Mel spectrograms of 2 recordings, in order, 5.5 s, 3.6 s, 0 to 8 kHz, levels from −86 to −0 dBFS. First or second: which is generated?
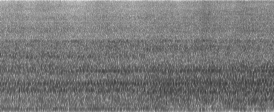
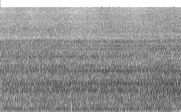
first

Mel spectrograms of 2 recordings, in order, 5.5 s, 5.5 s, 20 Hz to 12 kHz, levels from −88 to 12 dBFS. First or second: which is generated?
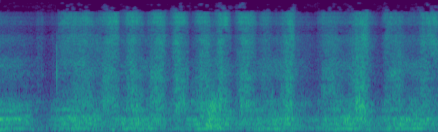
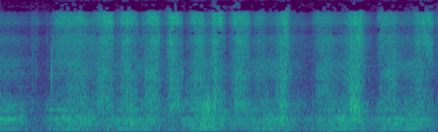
first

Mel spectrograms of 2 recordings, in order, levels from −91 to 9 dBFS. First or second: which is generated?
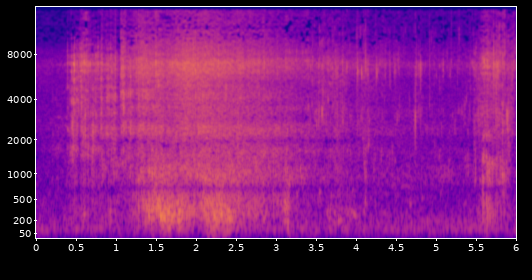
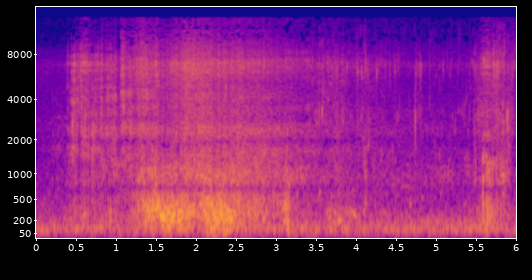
first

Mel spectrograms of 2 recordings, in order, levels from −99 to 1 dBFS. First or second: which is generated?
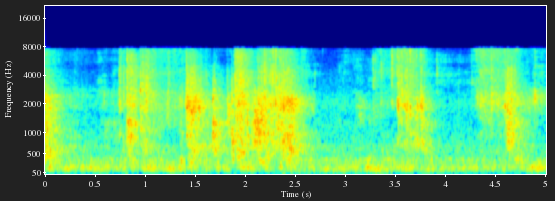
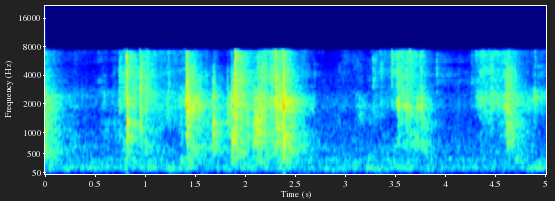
second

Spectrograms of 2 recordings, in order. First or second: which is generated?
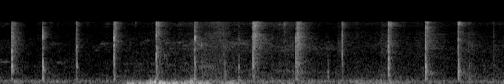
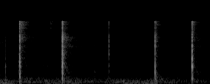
second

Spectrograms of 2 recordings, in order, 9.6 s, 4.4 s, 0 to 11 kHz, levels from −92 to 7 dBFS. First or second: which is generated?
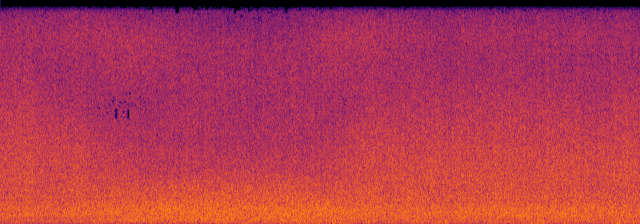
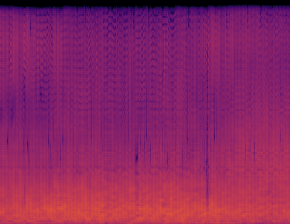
second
